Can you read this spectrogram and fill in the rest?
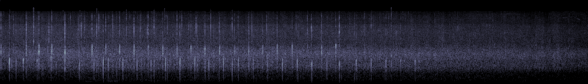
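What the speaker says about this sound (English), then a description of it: "please join me in recognizing our Veterans National Leadership with your applause" An outdoor audience at a Veterans Day ceremony at Arlington National Cemetery applauds steadily, many hands clapping in a sustained burst that gradually thins out toward the end.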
